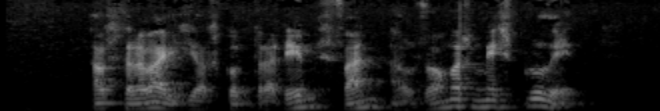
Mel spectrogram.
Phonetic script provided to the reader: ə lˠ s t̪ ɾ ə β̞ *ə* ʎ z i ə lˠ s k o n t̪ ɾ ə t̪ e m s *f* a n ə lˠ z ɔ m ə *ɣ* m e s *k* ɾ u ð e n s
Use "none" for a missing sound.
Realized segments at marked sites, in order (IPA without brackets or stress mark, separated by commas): a, f, z, p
